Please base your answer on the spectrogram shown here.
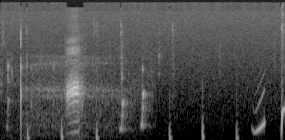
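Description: Ducks in a farming video game quacking in a busy scatter of short calls, interleaved with sharp clicks and pops, close and clear.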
